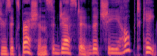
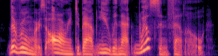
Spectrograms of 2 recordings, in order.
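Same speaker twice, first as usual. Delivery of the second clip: ordinary delivery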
